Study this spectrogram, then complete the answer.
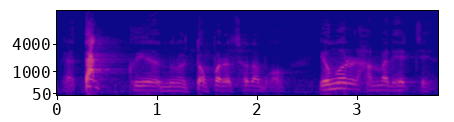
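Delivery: usual speaking voice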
